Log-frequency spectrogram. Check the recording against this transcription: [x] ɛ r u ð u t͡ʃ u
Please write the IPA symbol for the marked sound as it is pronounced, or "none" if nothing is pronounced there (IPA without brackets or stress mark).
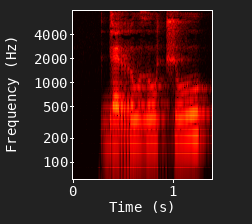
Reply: ɡ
